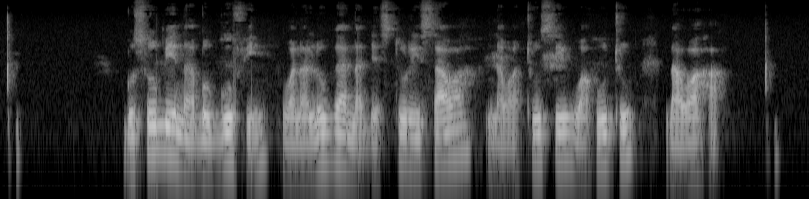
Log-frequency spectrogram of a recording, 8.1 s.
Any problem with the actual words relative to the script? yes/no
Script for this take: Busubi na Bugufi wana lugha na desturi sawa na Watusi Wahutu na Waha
no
